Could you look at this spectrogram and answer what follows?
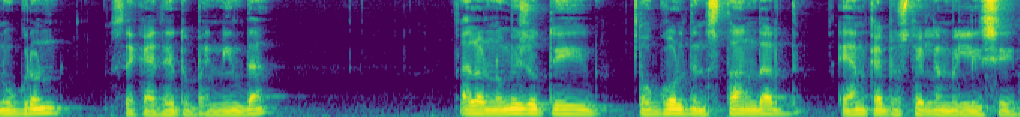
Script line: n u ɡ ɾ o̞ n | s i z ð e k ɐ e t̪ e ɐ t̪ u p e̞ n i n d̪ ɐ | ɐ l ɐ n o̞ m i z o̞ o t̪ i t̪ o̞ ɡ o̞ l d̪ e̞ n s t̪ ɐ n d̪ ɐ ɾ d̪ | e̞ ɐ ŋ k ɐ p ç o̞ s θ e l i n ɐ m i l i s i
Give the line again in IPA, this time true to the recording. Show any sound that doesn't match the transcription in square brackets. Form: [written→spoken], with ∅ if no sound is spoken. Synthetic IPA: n u ɡ ɾ o̞ n | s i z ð e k ɐ e t̪ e ɐ t̪ u p e̞ n i n d̪ ɐ | ɐ l ɐ n o̞ m i z o̞ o t̪ i t̪ o̞ ɡ o̞ l d̪ e̞ n s t̪ ɐ n d̪ ɐ ɾ d̪ | e̞ ɐ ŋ k ɐ p ç o̞ s θ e l i n ɐ m i l i s i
